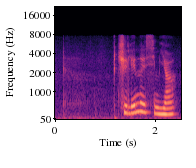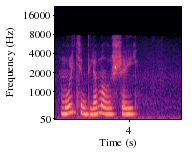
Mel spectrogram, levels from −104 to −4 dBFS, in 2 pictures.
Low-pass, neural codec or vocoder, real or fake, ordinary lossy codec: none; none; real; none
